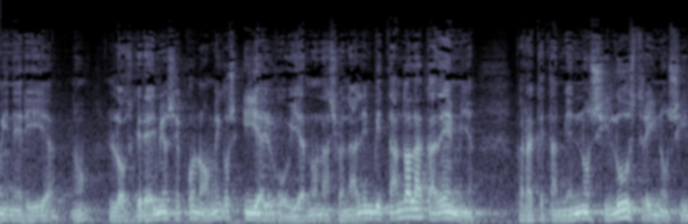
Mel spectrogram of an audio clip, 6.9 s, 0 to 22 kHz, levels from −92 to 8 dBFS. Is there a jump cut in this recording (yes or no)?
no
